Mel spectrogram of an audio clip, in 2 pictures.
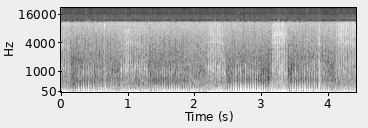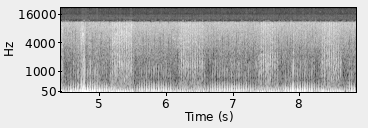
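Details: Cats purring steadily in a low, rumbling drone that pulses about four times per second, with soft breathy swells rising and fading between pulses; no other sounds stand out.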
